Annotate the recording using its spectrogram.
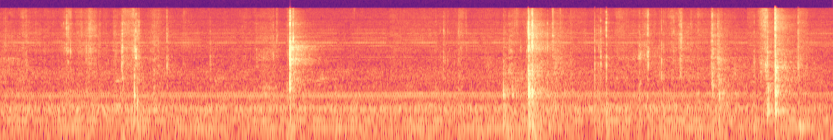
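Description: Thick cardboard game cards being handled and set down on a table: a few short, sharp taps and clicks, the loudest about five seconds in, over a faint steady room hum.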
